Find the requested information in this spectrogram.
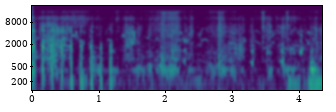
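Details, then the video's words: Dakhni teetar (francolin) voice, compared for male and female: a quick run of about eight sharp, clucking notes in just over a second, then softer scattered calls over faint background noise. "dakhni teetar male female difference,voice checks titur"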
